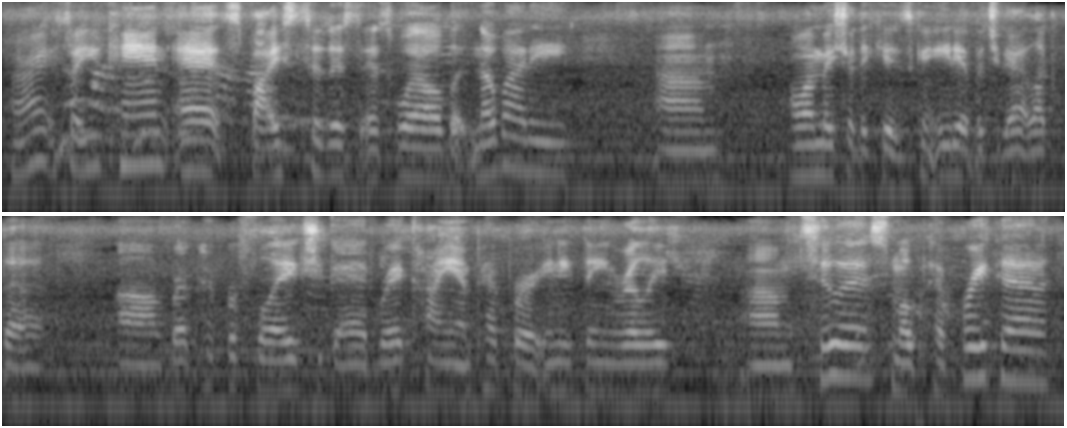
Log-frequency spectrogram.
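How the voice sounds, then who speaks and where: A woman's voice: low-pitched, normal speed, noisy background. A woman chatting casually through a home cooking video, walking through each step with frequent ums. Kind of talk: casual cook-along narration. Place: home kitchen at the stove.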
